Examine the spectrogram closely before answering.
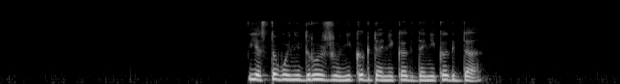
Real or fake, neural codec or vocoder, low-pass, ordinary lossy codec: fake; codec, 16 kHz, 4.8 kbps, FACodec; none; none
